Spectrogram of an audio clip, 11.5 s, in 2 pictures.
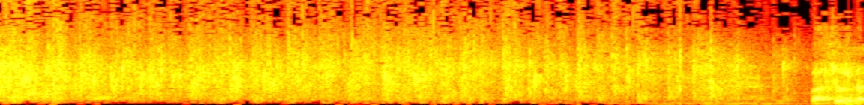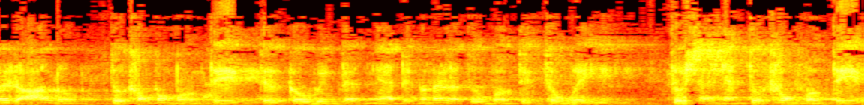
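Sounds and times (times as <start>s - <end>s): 
audience clapping in support: 0.0s - 5.7s
speech: 7.2s - 11.5s.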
